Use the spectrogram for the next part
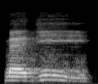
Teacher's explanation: Huruf jim angkat tengah lidah biar sentuh dengan la langit. Tekan sikit maji.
